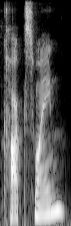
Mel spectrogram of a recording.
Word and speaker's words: coxswain: I don't think, but coxswain.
